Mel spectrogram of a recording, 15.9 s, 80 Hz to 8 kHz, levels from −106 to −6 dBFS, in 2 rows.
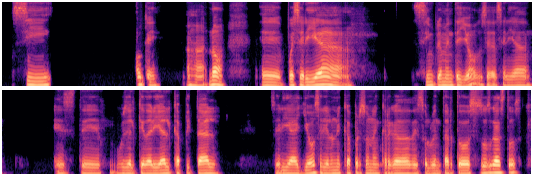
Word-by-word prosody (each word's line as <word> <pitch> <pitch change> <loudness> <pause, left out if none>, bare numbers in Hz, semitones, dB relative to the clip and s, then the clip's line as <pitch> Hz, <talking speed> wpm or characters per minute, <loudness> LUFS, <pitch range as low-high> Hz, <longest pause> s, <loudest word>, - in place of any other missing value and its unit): Sí. 130 0 -1 1.3
Okey, 125 -4 -2 0.4
ajá, 110 -2 -4
no, 130 -3 +4 0.5
eh, 115 -2 +1
pues 120 0 +1
sería 115 -3 +3 0.9
simplemente 120 -1 -2
yo, - - 0
o - - -7
sea, 130 - -2
sería, 110 0 -4 0.8
este, 110 0 -6 0.2
pues, 110 -2 -7
el 105 -2 0
que 105 - +1
daría 110 +1 +4
el 115 0 +1
capital, 110 0 +1 0.7
sería 110 0 0
yo, 115 +4 +1
sería 115 -4 -3
la 110 - -4
única 115 0 -1
persona 110 0 -4
encargada 105 0 +2
de 105 -1 -2
solventar 100 +1 -2
todos 110 -1 +4
esos 125 +1 -2
gastos. 135 +1 +4
110 Hz, 115 wpm, -22 LUFS, 110-120 Hz, 1.3 s, no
